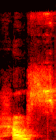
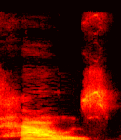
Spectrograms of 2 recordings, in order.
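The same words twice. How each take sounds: First: The word ends with a hissing S sound. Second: The word ends with a buzzing Z sound. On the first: It is used as a noun. "as a noun, it ends in an S sound" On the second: It is used as a verb. "as a verb, it ends in a Z sound"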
